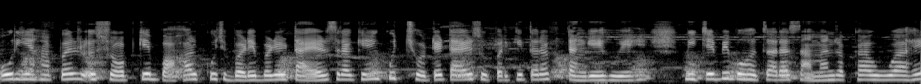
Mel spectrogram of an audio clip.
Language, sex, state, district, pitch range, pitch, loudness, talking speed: Hindi, male, Punjab, Fazilka, 210-240 Hz, 225 Hz, -16 LUFS, 180 wpm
